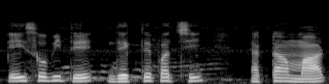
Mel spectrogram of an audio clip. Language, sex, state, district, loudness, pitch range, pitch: Bengali, male, West Bengal, Cooch Behar, -19 LUFS, 140-175 Hz, 160 Hz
